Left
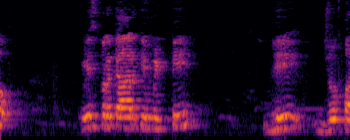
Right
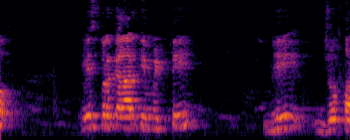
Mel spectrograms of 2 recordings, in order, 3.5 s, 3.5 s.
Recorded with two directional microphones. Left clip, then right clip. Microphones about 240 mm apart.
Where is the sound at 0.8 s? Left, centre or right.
Centre.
